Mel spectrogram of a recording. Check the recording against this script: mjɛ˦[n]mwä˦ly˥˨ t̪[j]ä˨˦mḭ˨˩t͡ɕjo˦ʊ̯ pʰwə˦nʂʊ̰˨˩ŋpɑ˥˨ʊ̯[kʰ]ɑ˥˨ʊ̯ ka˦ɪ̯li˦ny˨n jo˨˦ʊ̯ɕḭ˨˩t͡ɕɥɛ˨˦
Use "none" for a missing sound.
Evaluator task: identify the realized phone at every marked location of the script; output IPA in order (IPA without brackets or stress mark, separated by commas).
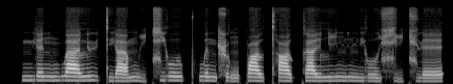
n, j, t̪ʰ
